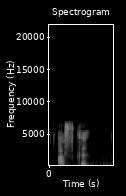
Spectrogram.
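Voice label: "coat rack", Turkish; PictureDictionary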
